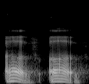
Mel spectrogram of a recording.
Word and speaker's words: of: She doesn't mean tip off, she means tip of. So, the pronunciation is important here. We have to pronounce it of of with a short closed sound.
